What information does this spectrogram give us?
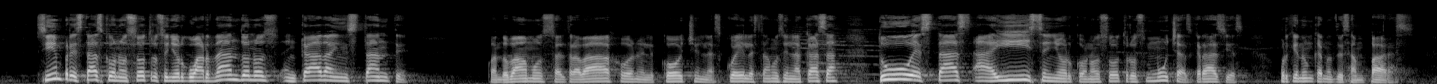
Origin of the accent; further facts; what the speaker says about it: Mexico City, Mexico; now in León, Mexico; Bueno, estamos en León, pero yo soy chilango, ustedes lo saben.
